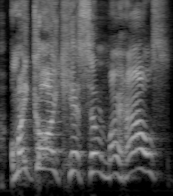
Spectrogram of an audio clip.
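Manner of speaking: high-pitched mock panic; put-on voice of scandalized refusal; horrified hypocrite. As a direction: squeal it like an appalled objector.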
